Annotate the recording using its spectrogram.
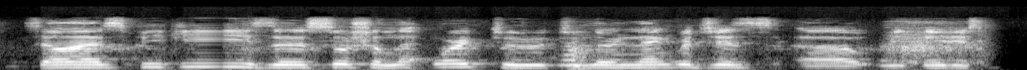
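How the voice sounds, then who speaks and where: Speaking with a French accent, a man talks at a moderate pace. His voice is fairly high-pitched, with ordinary pitch variation. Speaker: startup founder. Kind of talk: startup pitch Q&A. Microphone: line cutting out.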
